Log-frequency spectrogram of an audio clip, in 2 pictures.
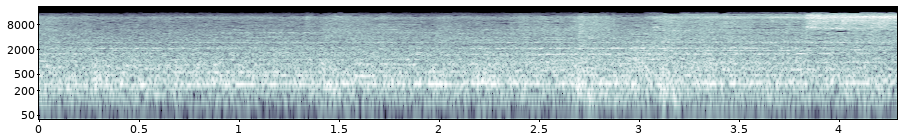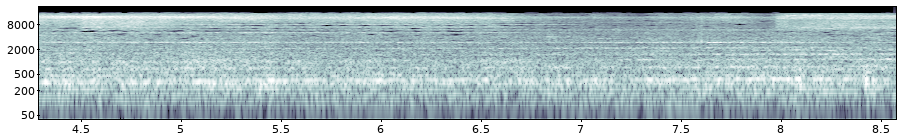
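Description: Long empty freight train of container flat wagons rolling past: a steady rumble of wheels on rail with a thin steady whine over it.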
